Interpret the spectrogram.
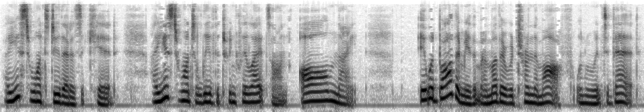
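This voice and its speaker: This is first-person memoir narration, read aloud in one take by the American author herself, a woman from around Los Angeles with a candid, sardonic, conversational delivery. She talks fairly quickly in an expressive voice on the low side, a little mellow, captured with lo-fi sound.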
